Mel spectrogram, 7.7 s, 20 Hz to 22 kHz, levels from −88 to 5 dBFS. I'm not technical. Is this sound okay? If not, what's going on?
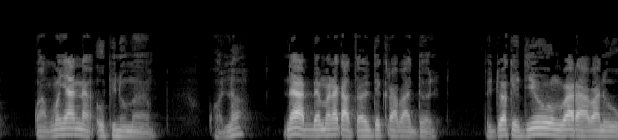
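No. Throughout, the speech sounds dull, with a fizzy, smeared edge and nothing above 9 kHz; the likely cause is heavy AAC compression.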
